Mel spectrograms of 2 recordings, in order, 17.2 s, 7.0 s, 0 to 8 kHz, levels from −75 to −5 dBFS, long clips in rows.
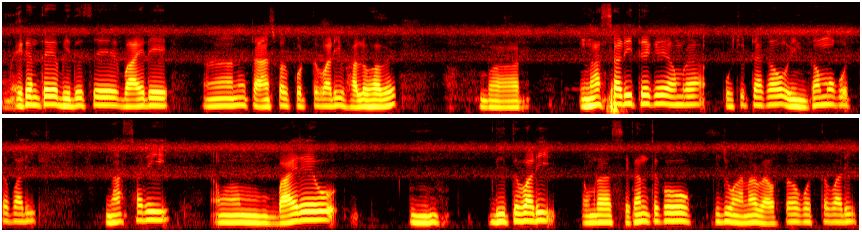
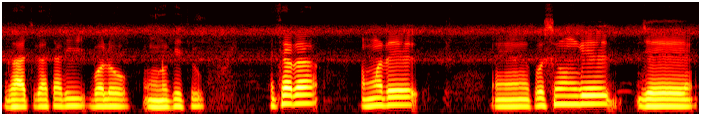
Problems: constant background noise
